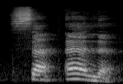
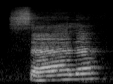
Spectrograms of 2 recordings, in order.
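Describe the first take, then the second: First: A glottal catch splits the middle of the word. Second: The middle vowel flows smoothly without any break. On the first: "now I have to pronounce this letter" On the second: "this was the original word"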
